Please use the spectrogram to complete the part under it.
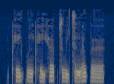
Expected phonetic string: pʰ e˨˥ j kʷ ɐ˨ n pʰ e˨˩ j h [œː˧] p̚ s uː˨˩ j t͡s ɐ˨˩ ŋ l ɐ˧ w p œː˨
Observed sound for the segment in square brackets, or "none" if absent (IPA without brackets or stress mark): œː˧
